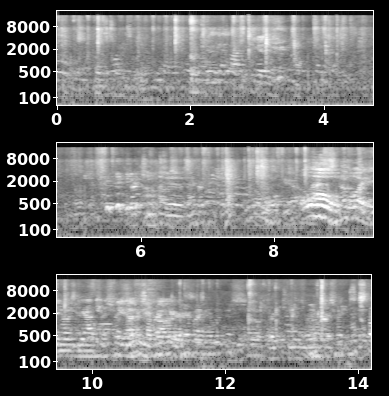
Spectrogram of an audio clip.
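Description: Cards riffle and shuffle in a player's hands.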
